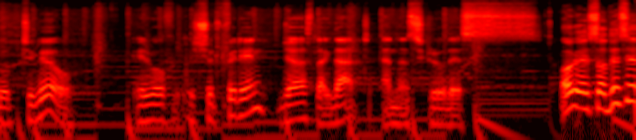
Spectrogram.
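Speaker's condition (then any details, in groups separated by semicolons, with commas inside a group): No condition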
